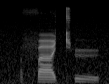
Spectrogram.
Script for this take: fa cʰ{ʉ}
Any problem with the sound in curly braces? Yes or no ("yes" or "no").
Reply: no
